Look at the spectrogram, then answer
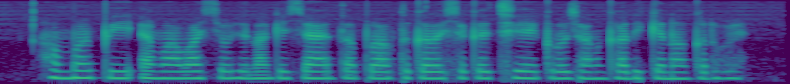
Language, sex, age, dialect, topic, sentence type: Maithili, female, 46-50, Angika, banking, question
